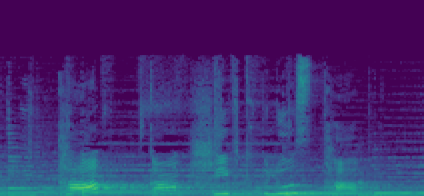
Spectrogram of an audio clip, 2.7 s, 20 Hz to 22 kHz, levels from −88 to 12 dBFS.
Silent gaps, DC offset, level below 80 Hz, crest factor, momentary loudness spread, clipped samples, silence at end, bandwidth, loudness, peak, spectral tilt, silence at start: none; under 0.1%; -44 dBFS; 18 dB; 10 LU; under 0.1%; 0 s; 16 kHz; -26 LUFS; -8 dBFS; -4.5 dB/octave; 0 s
